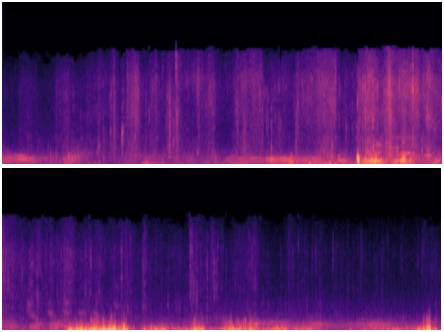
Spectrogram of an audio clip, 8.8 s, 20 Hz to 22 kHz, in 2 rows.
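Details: Black Angus herd, northeast Kansas farm, turned out to spring pasture in 2015; several overlapping moos early on, then louder rumbling and scuffling noise with further bellows.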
